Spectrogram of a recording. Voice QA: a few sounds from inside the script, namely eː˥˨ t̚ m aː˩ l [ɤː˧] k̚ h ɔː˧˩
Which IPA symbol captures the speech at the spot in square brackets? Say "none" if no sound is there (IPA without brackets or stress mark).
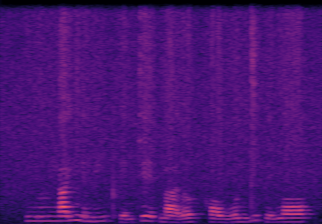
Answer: ɤː˧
